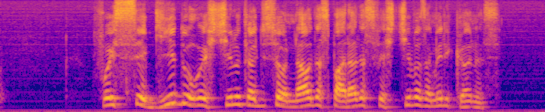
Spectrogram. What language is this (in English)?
Portuguese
